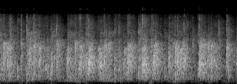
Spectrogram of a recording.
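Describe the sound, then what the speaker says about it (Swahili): Wedding guests at a Maasai wedding ceremony clap and applaud together in a dense, steady burst of many hands, loud and close, with no one speaking. "Tumpigie Bwana Yesu makofi mazuri"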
